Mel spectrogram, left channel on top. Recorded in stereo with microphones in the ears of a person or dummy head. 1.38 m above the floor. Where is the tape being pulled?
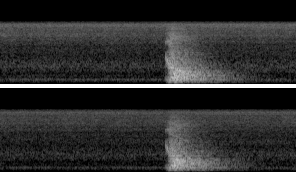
10° left (ahead or behind), 2.5 m.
